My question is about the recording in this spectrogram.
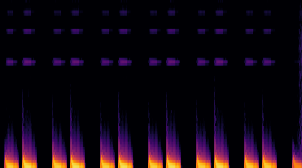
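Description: Heartbeat sound: paired low lub-dub thumps, about one pair a second, the last pair quieter as it fades out.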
